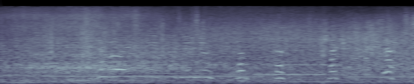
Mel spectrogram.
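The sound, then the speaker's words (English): Steady sea waves wash over a steeply shelving pebble beach, a continuous rushing surf with small surges. A low, constant hum sits underneath, with faint voices in the background. “makes her way down the steeply shelving beach towards the sea. She reaches the water and walks straight into it.”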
